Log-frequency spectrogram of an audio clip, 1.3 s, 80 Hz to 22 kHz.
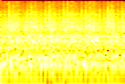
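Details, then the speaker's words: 2010 BMW 535xi N54 twin-turbo at idle, check engine light on, slight misfire and rough running that clears after a while: light fast metallic rattle, bright and tinny, from the turbocharger wastegates. "So this N54, that little rattling you hear is from the wastegate on the turbochargers."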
